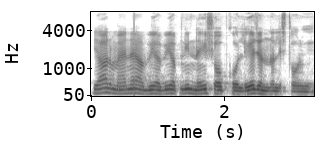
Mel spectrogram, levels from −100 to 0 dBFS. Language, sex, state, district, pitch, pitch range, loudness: Hindi, male, Uttar Pradesh, Jyotiba Phule Nagar, 125 Hz, 110-135 Hz, -35 LUFS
